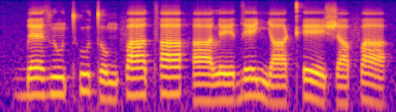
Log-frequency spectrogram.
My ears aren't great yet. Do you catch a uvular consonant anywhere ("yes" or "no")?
no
